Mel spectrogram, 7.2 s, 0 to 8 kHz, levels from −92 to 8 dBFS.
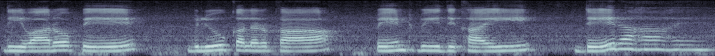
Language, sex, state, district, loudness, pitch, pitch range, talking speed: Hindi, female, Rajasthan, Jaipur, -14 LUFS, 195 Hz, 185-225 Hz, 90 wpm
